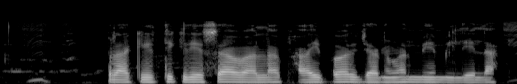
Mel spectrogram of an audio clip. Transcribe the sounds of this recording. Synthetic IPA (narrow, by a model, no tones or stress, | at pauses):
pɾaːkɾɪɾt̪ɪkɾeːsaʋaːlapʰaːibəɾd͡ʒaːnwəɾmẽmɪleːlaː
